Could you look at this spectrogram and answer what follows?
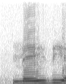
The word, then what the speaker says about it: Lady: Lady, así como se pronuncia, como se dice, Lady.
